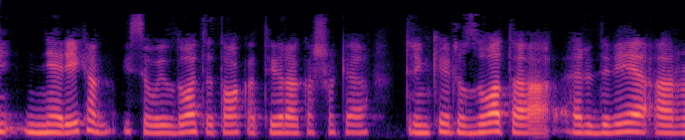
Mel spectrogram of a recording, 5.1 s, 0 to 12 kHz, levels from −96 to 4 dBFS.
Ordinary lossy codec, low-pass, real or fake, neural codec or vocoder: MP3, 32 kbps; 10.8 kHz; fake; codec, 24 kHz, 1.2 kbps, DualCodec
